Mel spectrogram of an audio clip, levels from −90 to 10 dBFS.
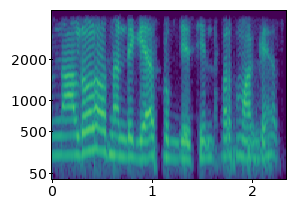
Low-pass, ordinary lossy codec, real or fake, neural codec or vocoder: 3.6 kHz; AAC, 32 kbps; real; none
